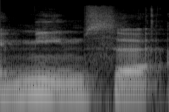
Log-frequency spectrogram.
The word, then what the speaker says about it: meme: Diciamo che abbiamo capito, secondo la rivista Wired, che si pronuncia meme. – Wired. – Wired, sì, esatto. Si pronuncia meme al singolare e memes al Memes.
